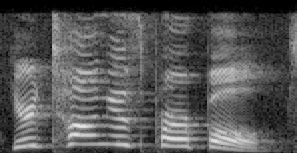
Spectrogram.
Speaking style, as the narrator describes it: screamed Fern

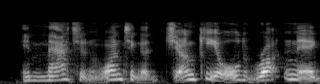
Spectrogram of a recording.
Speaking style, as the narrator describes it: he muttered

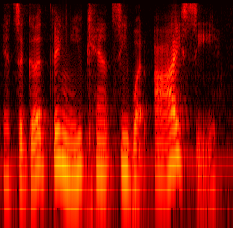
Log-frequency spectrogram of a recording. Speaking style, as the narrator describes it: she said

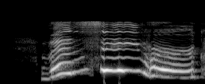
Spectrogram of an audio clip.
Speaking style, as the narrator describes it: cried Mrs

